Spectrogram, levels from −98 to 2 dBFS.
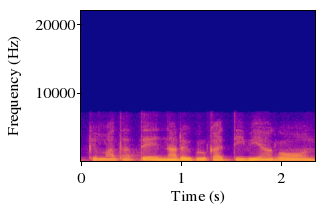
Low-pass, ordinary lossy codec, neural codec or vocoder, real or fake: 7.2 kHz; none; codec, 24 kHz, 0.9 kbps, DualCodec; fake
